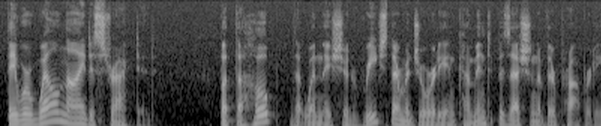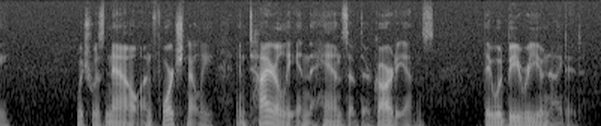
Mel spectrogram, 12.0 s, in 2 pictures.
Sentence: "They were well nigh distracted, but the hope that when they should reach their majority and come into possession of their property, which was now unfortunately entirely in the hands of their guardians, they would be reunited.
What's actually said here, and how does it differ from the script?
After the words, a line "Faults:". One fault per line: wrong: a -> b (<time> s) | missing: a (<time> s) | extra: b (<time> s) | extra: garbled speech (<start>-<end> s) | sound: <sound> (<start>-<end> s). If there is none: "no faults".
"They were well nigh distracted, but the hope that when they should reach their majority and come into possession of their property, which was now unfortunately entirely in the hands of their guardians, they would be reunited.
Faults:
no faults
